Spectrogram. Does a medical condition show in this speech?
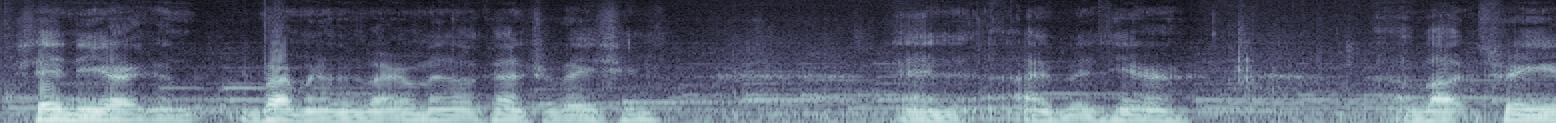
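Yes: Parkinson's disease; progressive, getting weaker.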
